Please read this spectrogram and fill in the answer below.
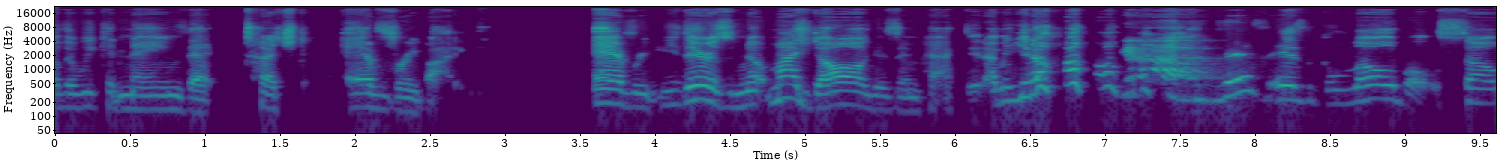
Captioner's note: laughing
